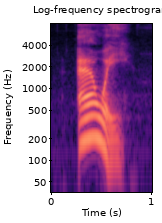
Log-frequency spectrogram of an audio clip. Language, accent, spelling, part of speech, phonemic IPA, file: English, US, owie, interjection / noun, /ˈaʊ(w)iː/, En-us-owie.ogg
- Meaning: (interjection) Synonym of ow; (noun) A painful but minor injury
